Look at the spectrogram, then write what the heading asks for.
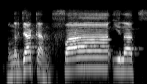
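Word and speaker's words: فاعلات: Fa'ilat. Kalau menunjukkan banyak perempuan yang mengerjakan, ditambah lagi alif dan tak di belakangnya. Makanya cara bacanya fa'ilat. La-nya dipanjangin tadi. Fa'ilat.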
